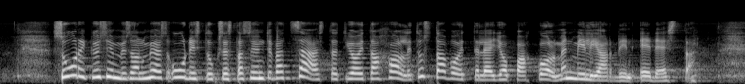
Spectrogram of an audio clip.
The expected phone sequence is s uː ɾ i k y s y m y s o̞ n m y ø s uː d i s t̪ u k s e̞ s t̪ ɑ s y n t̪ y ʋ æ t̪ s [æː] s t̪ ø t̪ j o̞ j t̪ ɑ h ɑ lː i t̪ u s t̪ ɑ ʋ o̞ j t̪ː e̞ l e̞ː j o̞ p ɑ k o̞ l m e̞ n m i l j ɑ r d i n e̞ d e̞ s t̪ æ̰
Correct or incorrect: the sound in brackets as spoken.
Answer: correct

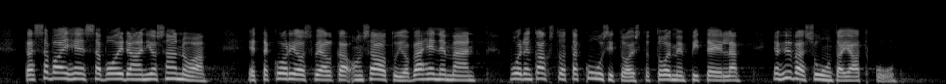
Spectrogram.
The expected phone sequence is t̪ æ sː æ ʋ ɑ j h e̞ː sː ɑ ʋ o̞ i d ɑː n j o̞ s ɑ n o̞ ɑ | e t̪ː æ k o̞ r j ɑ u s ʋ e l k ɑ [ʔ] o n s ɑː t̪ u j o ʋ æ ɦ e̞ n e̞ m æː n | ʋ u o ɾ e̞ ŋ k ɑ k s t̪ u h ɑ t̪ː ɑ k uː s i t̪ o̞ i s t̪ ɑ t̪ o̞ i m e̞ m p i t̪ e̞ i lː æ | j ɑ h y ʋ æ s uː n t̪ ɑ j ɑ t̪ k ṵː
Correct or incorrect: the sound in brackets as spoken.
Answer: correct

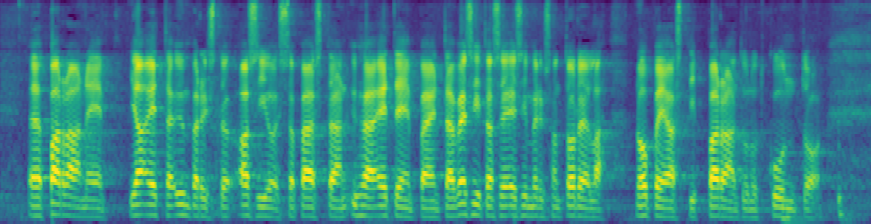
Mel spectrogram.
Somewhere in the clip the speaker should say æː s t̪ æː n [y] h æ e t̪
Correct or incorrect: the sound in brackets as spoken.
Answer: correct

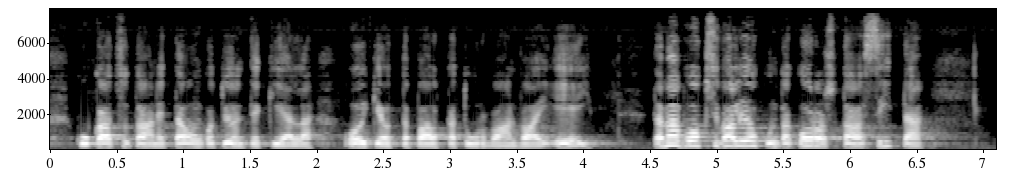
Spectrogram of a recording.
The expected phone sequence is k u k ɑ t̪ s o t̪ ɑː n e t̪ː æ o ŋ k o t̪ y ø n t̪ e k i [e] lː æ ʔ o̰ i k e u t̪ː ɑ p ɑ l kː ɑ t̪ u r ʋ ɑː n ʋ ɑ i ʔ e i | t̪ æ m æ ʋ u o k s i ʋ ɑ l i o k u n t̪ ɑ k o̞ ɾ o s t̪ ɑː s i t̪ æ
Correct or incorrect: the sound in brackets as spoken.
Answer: incorrect: æ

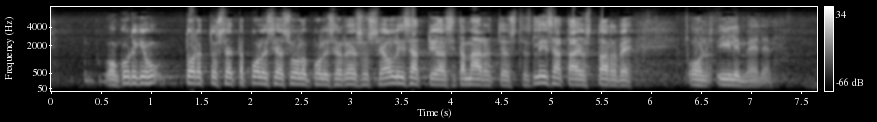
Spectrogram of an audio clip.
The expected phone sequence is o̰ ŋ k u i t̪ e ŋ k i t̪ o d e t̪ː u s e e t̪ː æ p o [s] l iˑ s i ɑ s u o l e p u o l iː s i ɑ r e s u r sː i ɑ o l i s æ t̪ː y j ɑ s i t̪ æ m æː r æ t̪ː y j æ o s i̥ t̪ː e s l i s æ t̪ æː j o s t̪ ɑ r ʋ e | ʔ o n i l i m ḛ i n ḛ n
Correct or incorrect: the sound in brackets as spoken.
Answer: incorrect: none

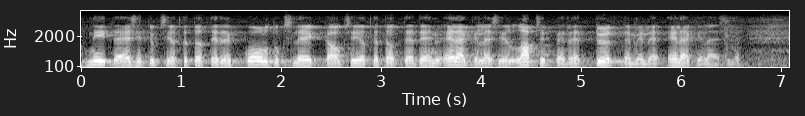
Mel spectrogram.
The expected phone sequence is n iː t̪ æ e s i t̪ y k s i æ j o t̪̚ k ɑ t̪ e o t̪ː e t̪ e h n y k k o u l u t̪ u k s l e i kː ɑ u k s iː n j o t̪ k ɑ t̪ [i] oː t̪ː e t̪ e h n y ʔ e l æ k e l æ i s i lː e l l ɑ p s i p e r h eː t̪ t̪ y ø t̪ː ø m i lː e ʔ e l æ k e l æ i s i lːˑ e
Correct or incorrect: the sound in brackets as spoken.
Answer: incorrect: e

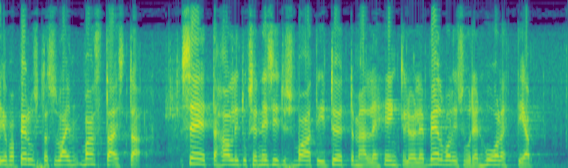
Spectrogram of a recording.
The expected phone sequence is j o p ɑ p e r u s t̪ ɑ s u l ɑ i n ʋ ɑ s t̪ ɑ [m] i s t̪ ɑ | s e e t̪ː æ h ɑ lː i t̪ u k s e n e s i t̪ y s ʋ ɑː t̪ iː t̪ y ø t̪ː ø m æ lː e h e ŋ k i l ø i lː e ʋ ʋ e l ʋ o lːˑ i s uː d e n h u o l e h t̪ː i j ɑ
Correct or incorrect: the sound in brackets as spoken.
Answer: incorrect: none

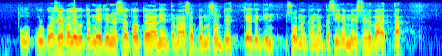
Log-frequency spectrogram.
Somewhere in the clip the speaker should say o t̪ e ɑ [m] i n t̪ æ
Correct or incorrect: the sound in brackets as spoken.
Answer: incorrect: n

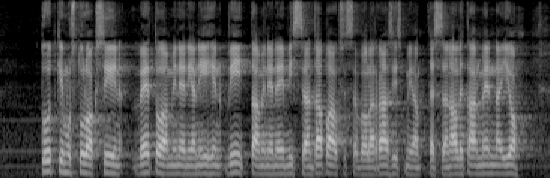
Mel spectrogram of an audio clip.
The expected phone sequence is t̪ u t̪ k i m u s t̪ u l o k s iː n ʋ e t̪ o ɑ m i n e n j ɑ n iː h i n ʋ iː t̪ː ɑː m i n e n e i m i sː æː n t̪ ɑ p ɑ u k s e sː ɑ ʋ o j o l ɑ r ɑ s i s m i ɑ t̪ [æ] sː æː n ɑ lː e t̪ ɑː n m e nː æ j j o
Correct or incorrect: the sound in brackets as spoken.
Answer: correct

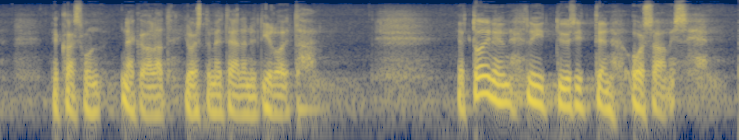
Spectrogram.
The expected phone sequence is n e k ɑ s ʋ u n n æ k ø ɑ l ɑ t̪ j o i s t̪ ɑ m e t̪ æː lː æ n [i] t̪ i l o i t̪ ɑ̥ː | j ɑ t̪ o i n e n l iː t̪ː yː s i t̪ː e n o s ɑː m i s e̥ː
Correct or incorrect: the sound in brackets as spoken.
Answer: incorrect: y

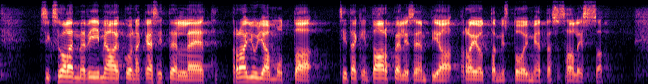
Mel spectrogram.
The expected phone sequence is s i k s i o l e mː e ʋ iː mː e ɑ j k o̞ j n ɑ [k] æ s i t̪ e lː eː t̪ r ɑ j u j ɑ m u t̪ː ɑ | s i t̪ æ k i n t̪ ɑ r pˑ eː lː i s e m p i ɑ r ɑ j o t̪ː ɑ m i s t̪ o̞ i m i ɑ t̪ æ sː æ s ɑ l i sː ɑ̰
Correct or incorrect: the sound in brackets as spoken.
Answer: correct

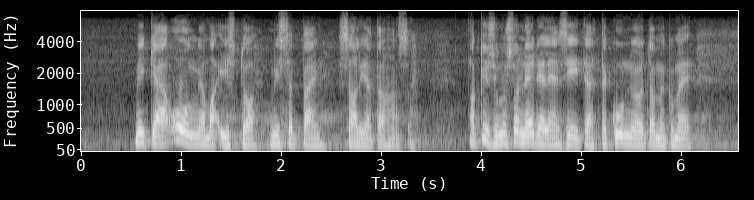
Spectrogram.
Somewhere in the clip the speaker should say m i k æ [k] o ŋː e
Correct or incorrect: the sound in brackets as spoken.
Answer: incorrect: none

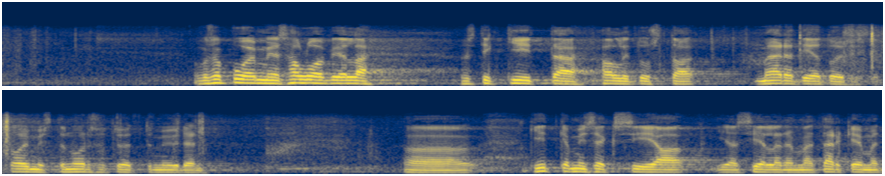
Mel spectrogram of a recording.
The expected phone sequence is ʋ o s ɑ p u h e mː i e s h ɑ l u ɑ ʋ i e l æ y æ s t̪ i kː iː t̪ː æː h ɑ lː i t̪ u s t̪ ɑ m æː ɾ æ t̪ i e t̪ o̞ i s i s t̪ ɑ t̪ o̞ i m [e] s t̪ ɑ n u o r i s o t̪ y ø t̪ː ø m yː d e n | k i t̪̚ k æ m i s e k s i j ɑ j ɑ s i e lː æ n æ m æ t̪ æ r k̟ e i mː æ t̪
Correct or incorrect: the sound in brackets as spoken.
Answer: incorrect: i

